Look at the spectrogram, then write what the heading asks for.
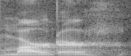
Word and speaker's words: martyr: a D um so when we have t and D in the middle of words we use what's called a flap sound so in the word smarter I spell that flap sound with the letter t in the word harder I spell that flap sound with the letter D but it's the same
